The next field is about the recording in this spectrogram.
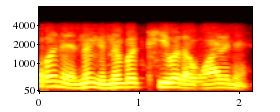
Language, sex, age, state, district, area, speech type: Manipuri, male, 18-30, Manipur, Senapati, rural, conversation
